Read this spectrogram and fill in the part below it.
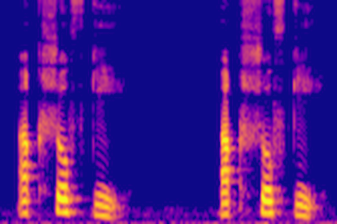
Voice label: "aksofke", muscogee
